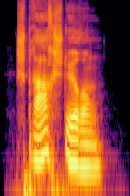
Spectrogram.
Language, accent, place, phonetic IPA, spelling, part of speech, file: German, Germany, Berlin, [ˈʃpʁaːxˌʃtøːʁʊŋ], Sprachstörung, noun, De-Sprachstörung.ogg
- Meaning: speech disorder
